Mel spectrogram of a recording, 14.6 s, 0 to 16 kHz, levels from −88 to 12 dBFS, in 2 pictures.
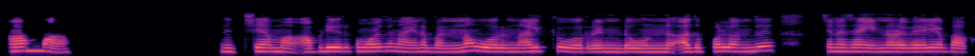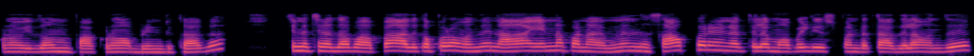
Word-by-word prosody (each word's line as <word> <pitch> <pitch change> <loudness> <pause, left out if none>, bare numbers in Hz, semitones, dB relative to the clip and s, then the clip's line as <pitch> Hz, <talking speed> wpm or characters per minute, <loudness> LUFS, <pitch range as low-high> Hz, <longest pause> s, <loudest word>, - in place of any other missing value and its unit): ஆமா. 245 -1 +3 1.3
நிச்சியமா. 210 0 -2
அப்டி 215 +3 +3
இருக்கும்பொழுது, 230 +1 -1
நா - - -2
என்ன 210 +1 -4
பண்ணேனா. 200 +5 -1
1 215 -1 +1
நாளைக்கு 225 +3 -2
1 200 - -1
2 200 0 -3
ஒண்ணு. 195 0 -3
அதுபோல 215 +2 +1
வந்து, 220 +4 0 0.5
சின்ன 225 -1 -1
சின்ன 220 0 0
என்னோட 210 0 0
வேலைய 215 +1 0
பாக்கணும். 200 +1 -4
இதுவும் 205 +1 -2
பாக்கணும். 190 +1 -1
அப்டின்றக்காக, 185 +2 -3 0.6
சின்ன 250 0 +3
சின்னதா 230 -2 +4
பாப்பேன். 240 +5 +2
அதுக்கப்பறம் 235 +2 +2
வந்து, 235 +3 -2
நான் 245 +2 +3
என்ன 260 +2 -1
பண்ண, 225 -3 +1 0.3
இந்த 230 -2 -2
சாப்பிட்ற 275 +4 +3
நேரத்துல 235 -1 +1
மொபைல் 225 +2 -1
யூஸ் 220 - -9
பண்றது, 200 0 -2
அதெல்லா 195 +2 0
வந்து 210 +5 0
220 Hz, 155 wpm, -24 LUFS, 200-235 Hz, 1.3 s, சின்னதா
